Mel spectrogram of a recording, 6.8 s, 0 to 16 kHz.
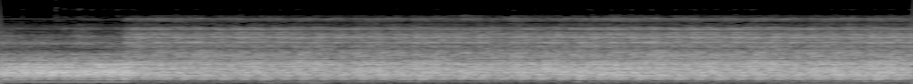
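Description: Sound unit of a Tamiya 1/16 Jagdpanther RC tank playing a custom tank engine sound through its small speaker. About a second in, as the tank comes to a halt, the engine note drops and settles into a steady idle.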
